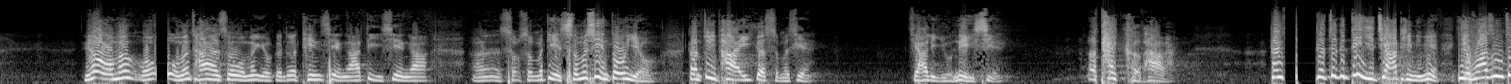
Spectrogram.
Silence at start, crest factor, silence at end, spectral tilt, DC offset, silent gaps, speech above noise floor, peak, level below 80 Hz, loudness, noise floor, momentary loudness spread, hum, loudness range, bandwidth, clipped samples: 0.85 s; 8 dB; 0 s; -4.5 dB/octave; under 0.1%; none; 43 dB; 0 dBFS; -34 dBFS; -8 LUFS; -51 dBFS; 10 LU; none; 6 LU; 15 kHz; 2%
